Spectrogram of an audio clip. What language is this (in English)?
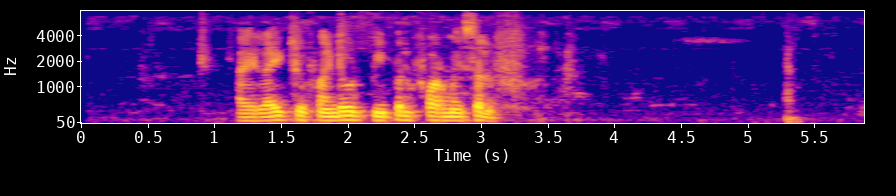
English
